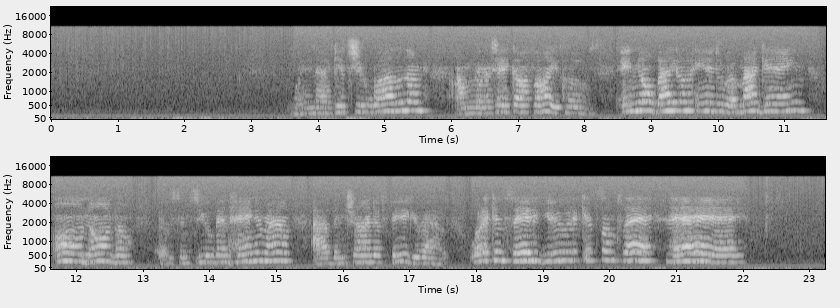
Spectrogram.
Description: Please Note...they Do NOT Play Instruments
